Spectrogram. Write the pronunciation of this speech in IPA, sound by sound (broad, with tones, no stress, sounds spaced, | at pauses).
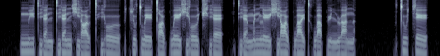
m i˦ t̪ j ɛ˨˩ n t̪ j ɛ˦ n ɕ j ɑ˨˦ ʊ̯ t̪ʰ j o˥˨ ʊ̯ | t͡s u˨˦ t̪ w e˨˦ ɪ̯ t̪ ɑ˨˩ ʊ̯ p w e˥˨ ɪ̯ ɕ j o˦ ʊ̯ t͡ɕʰ j ɛ˥˨ | t̪ j ɛ˨˩ m ə˦ n l e˨˦ ɪ̯ ɕ j ɑ˥˨ ʊ̯ p w a˥˨ ɪ̯ t̪ʰ w ä˦ p y˨˦ n ɻ a˥˨ n | t̪ u˦ t͡s e˥˨ ɪ̯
